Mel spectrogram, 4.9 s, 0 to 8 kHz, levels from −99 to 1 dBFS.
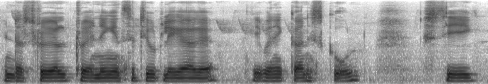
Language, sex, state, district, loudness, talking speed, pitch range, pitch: Chakma, male, Tripura, Unakoti, -16 LUFS, 110 wpm, 110-120 Hz, 115 Hz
